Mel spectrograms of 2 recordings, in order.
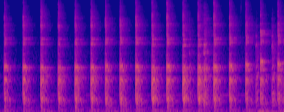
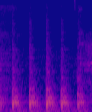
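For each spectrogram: First: Rapid, evenly spaced bright clicks of a tool tapping in a bare hard plastic tray with no padding. Second: Five soft, evenly spaced taps, low and dull, dying almost at once: a tray with a padded floor.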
